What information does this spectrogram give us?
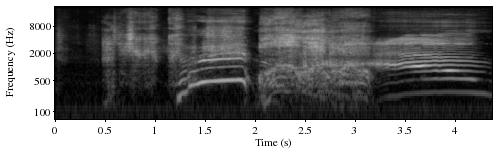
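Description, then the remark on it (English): Loud, drawn-out yowling of a cat in heat inside the Disco Box: a few rising and falling wails, then a longer strained, buzzy howl that holds steady before fading, with no talking. “it was totally worth it to hear the sound of a cat in heat dying inside the Disco”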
